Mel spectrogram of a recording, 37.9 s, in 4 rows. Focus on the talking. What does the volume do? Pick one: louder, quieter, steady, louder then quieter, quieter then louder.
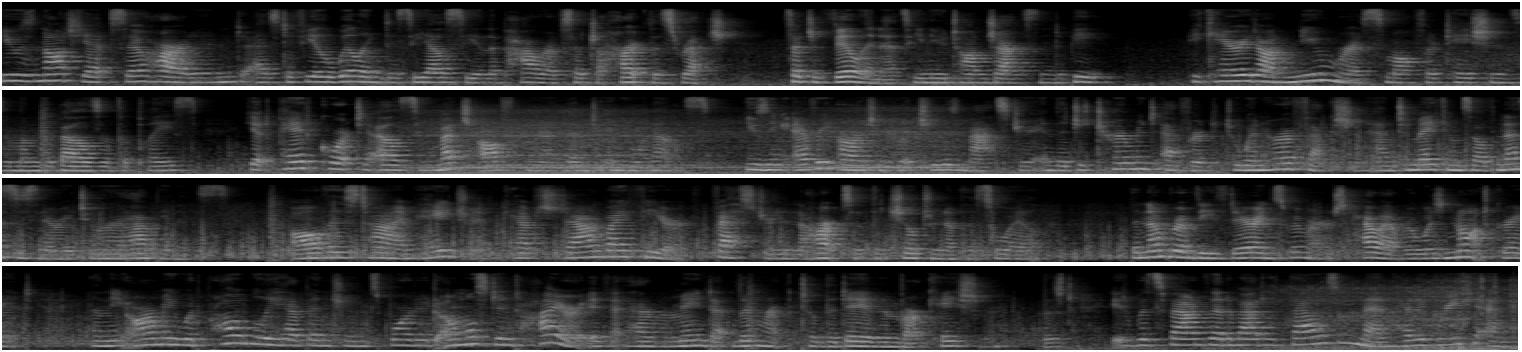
steady.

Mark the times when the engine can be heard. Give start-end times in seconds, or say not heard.
11.9-15.8, 36.1-37.8.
